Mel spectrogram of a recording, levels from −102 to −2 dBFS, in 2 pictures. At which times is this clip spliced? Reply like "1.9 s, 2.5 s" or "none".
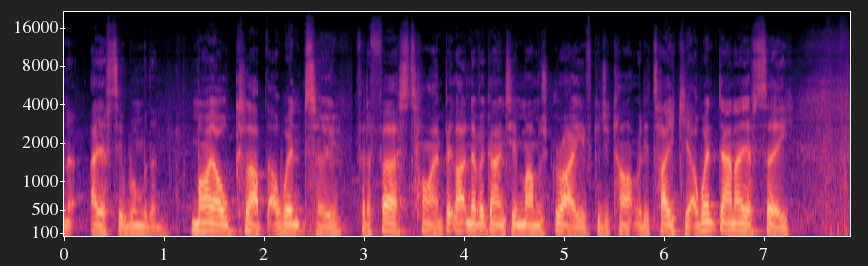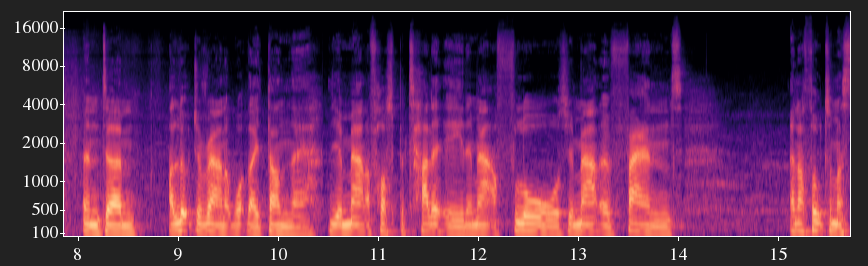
1.1 s, 2.9 s, 10.4 s

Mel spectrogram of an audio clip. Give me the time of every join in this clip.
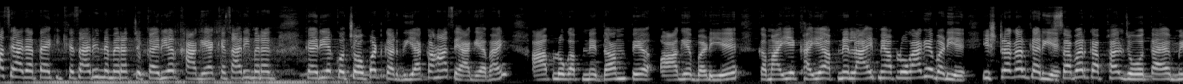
none

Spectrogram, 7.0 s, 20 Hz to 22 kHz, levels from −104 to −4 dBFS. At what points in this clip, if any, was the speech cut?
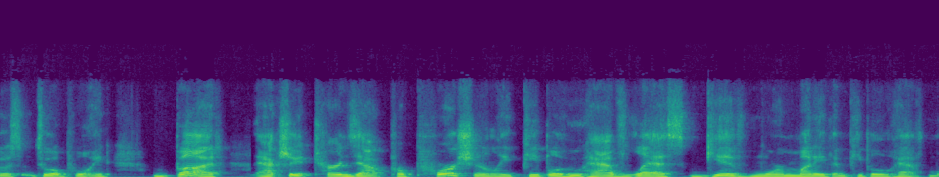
none

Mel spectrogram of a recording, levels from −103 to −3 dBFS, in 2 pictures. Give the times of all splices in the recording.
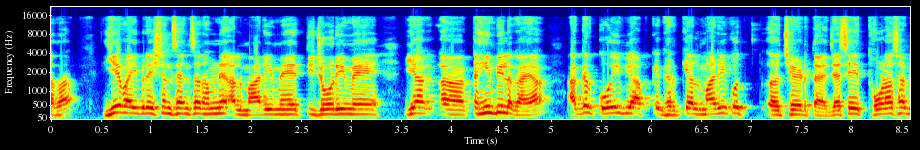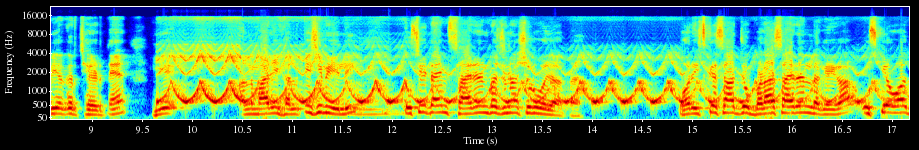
none

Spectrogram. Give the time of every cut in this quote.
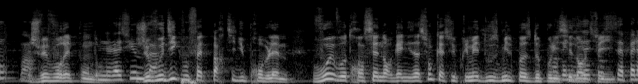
none

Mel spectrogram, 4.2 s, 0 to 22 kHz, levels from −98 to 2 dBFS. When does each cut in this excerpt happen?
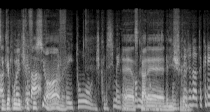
none

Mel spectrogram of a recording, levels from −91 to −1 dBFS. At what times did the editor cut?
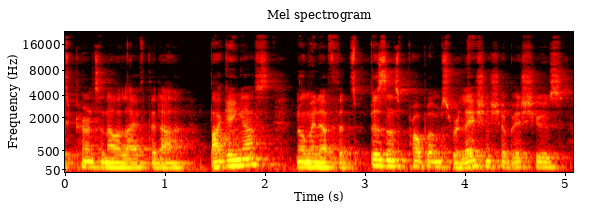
none

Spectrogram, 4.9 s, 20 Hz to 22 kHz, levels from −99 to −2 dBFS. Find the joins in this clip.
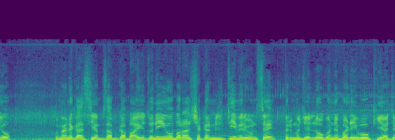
3.5 s

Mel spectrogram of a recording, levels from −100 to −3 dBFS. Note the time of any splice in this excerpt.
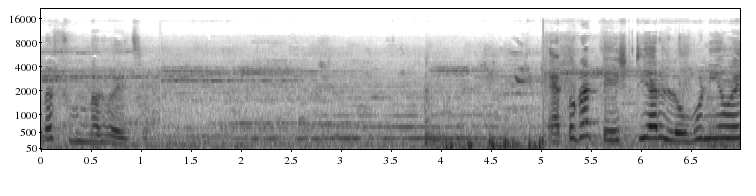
1.2 s, 4.9 s

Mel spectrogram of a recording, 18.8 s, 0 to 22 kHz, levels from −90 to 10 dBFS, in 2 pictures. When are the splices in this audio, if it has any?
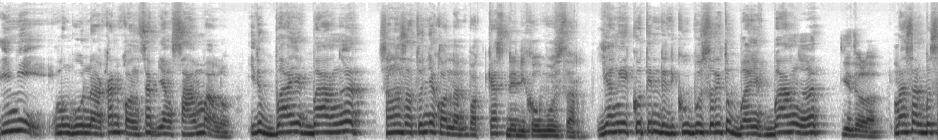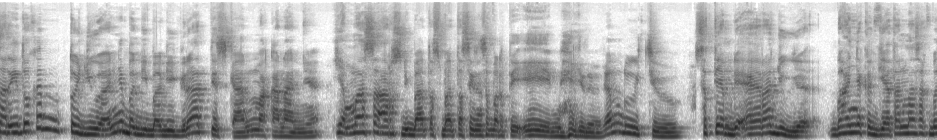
8.8 s, 16.3 s

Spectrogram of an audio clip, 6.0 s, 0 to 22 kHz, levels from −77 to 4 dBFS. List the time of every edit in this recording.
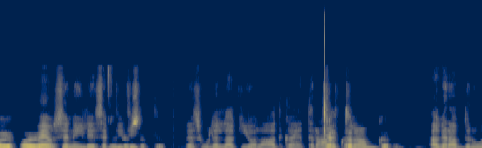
2.0 s

